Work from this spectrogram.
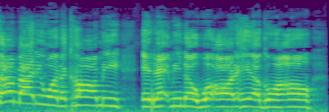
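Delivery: very high, bad put-on impression voice. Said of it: "That was a bad Portia impersonation".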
